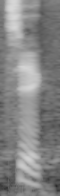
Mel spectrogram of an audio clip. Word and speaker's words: chalk: CHALK, চক মানে ঘড়ি, খড়ি, এখানে কিন্তু এল উচ্চারিত হয়নি।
